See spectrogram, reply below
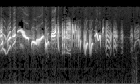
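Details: Melodious warbler delivering a fast, run-together babbling warble of varied high whistled slurs and scratchy chattering notes, packed tightly for nearly three seconds and thinning to softer fragments at the end, with no other sounds in the background.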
